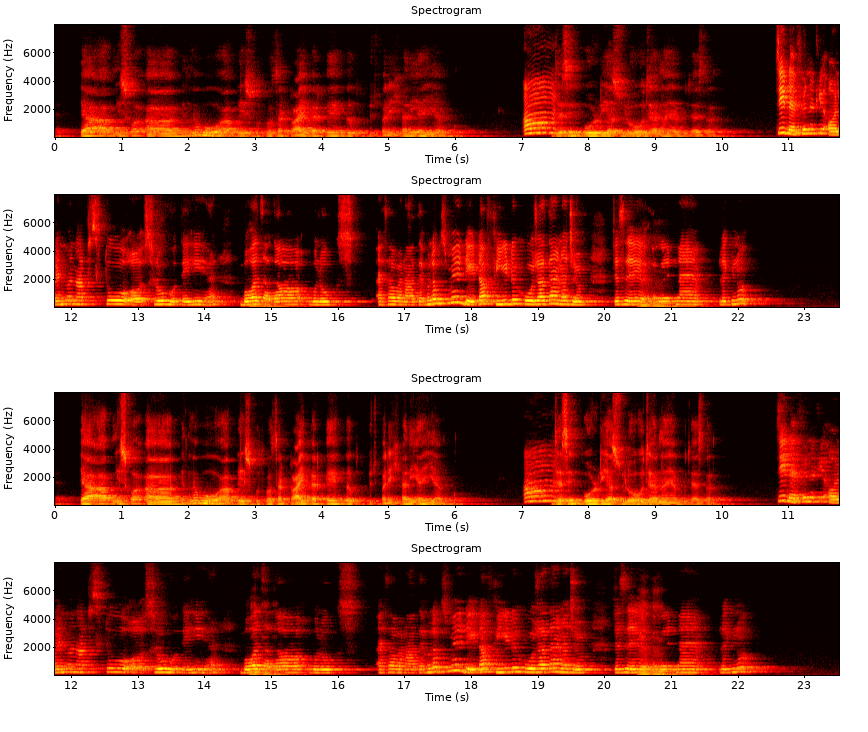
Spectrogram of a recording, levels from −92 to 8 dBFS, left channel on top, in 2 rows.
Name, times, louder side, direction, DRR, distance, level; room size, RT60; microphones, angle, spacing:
voice 1, 0.4-4.5 4.9-5.8 7.4-9.9 14.6-15.0 20.5-20.9, right 2 dB, 45° right, 5 dB, 0.4 m, -29 dB
voice 2, 7.0-7.5 10.8-14.2 14.5-16.2 16.6-19.7 20.2-21.5 21.7-22.1, left 3 dB, 50° left, 6 dB, 0.3 m, -26 dB
4.0 x 2.7 x 2.8 m, 1.1 s
head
